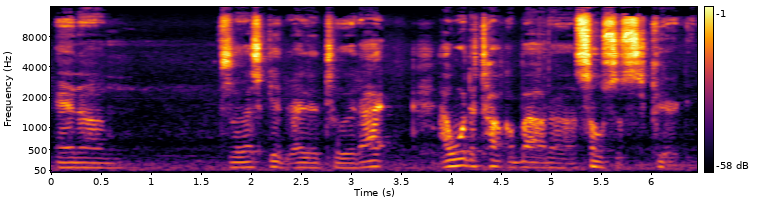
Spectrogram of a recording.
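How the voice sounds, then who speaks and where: A medium-pitched man with an American accent speaks at a moderate pace, with fairly even intonation and long, frequent pauses. Noticeable background noise and audible room echo fill the recording. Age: 60s. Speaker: political commentator vlogger. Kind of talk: casual monologue. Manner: halting, many fillers and repetitions.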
